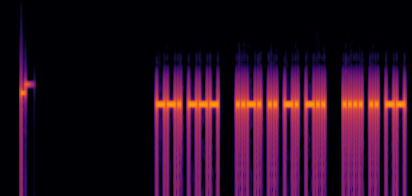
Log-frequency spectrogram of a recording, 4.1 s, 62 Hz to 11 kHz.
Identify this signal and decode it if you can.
Morse code, heard as a keyed tone, about 44 wpm, 700 Hz. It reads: GO FIND HIM
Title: Sentences from Top 1100 Words 45wpm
